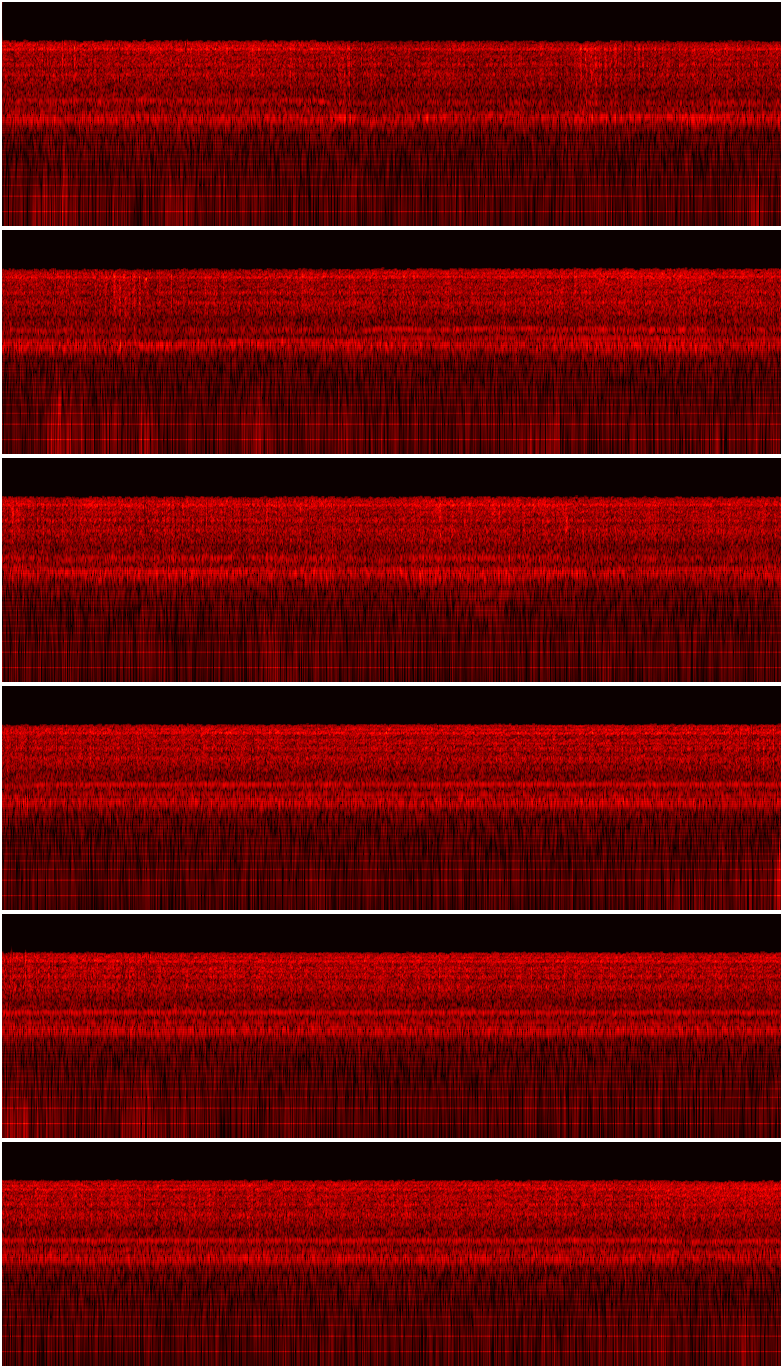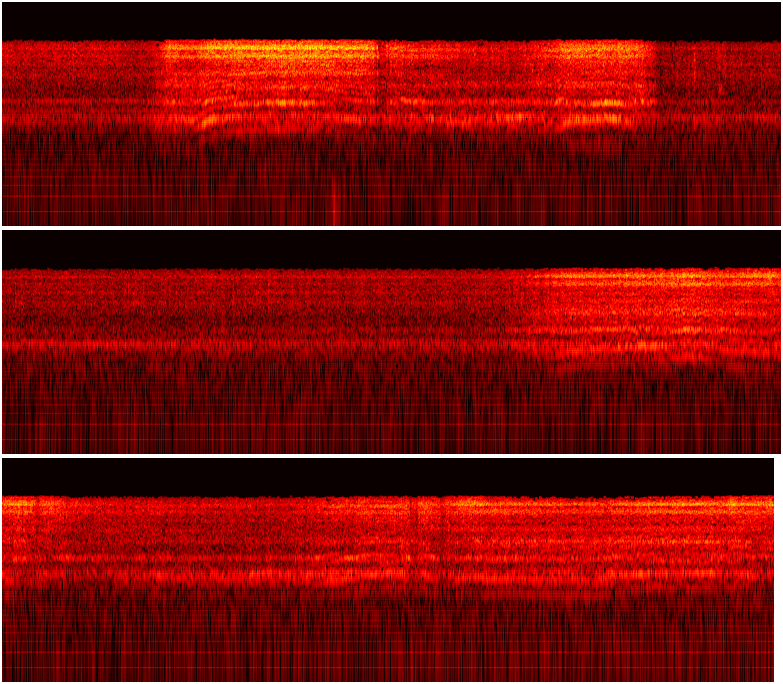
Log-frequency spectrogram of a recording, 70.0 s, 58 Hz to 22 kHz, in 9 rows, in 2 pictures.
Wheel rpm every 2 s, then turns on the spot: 0, 10, 10, 10, 10, 0, 0, 10, 10, 20, 10, 0, 0, 0, 0, 0, 0, 0, 0, 0, 0, 0, 0, 0, 80, 80, 60, 0, 0, 20, 80, 60, 70, 80, 90.
4-10 14-22 52-54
